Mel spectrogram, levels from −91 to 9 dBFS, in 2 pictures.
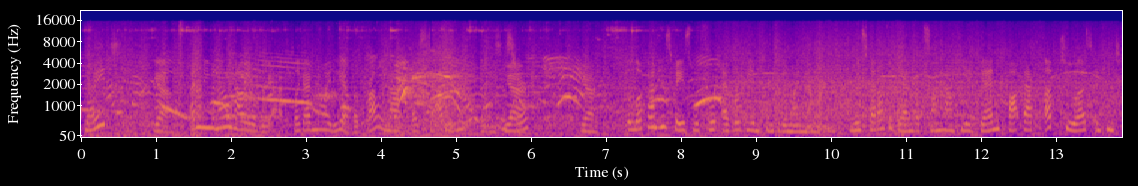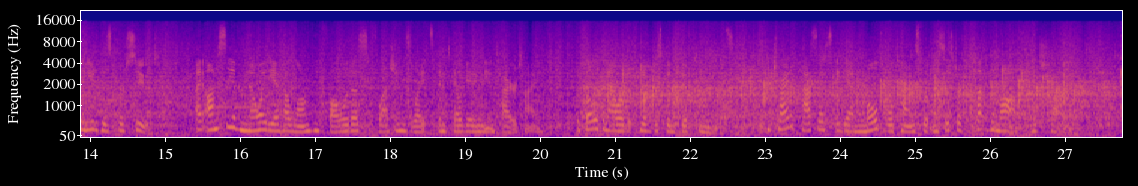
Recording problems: crowd noise; very loud; throughout; 2 dB above the speech

